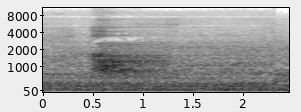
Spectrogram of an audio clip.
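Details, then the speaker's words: 2004-2008 Ford F-150 cab blower after replacing the faulty blower motor (fuses replaced, controls verified with voltage); strong steady rush of air on high, no squeal or rattle; blower working properly. "all right guys so it was a success look it's blowing blowing the box lid you can hear it"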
